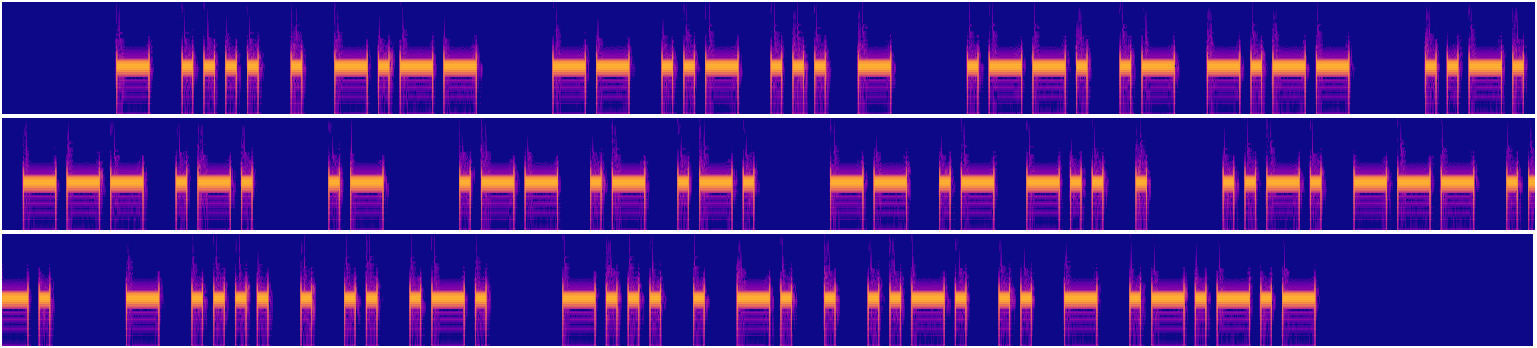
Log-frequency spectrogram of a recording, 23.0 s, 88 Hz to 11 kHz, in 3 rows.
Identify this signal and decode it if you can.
Morse code, heard as a keyed tone, about 22 wpm, 700 Hz. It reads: THEY MUST PAY FOR A WAR MADE FOR THEIR BENEFIT.
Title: Sentences from Top 1000 Words - Review Part 6 - 22wpm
